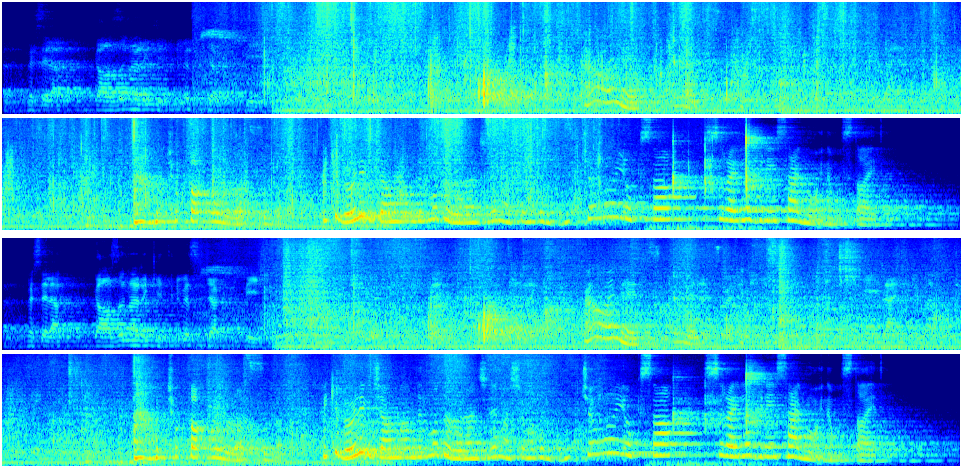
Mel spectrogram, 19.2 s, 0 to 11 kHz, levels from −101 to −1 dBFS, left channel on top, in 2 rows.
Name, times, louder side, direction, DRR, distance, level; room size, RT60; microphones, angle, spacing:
voice 1, 0.2-0.6 0.9-5.9 7.0-10.7, right 2 dB, 75° right, 3 dB, 0.9 m, -57 dB
sound 1, 1.9-17.1, left 5 dB, 45° left, 0.5 m, -46 dB
sound 2, 2.7-13.5, right 2 dB, 50° right, 0.6 m, -49 dB
voice 2, 5.8-6.4 6.7-7.0 10.9-18.4, right 1 dB, 10° right, 6 dB, 0.3 m, -40 dB
9.7 x 4.3 x 4.7 m, 2.9 s
head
